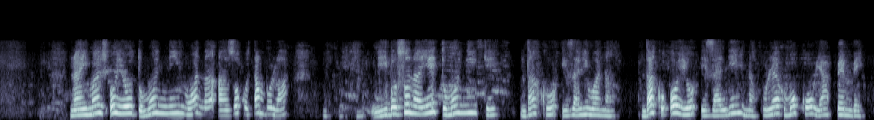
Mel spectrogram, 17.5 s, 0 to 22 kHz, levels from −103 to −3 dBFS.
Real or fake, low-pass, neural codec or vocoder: real; 5.4 kHz; none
